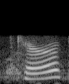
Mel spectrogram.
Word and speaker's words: Kara: C-A-R-D-I-F. – Like different. – Okay. – Different. Okay, what was your name? – Kara, K-A-R-A.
